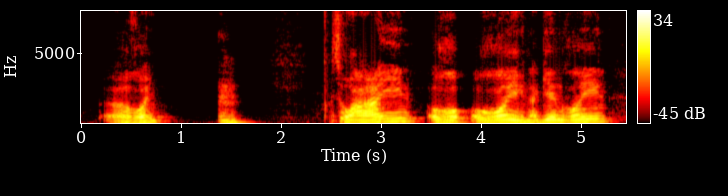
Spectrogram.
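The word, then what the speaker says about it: غين: Again, ghayn, the sound that ghayn makes does not exist in the English language. So many native English speakers, they have difficulty pronouncing this letter.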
